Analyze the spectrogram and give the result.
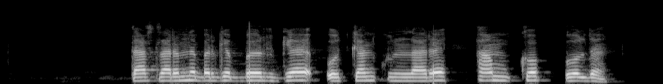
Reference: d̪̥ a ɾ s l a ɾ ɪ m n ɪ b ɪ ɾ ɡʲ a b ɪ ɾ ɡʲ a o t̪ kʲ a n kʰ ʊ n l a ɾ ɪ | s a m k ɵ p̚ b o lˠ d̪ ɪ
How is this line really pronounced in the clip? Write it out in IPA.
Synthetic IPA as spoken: d̪̥ a ɾ s l a ɾ ɪ m n ɪ b ɪ ɾ ɡʲ a b ɪ ɾ ɡʲ a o t̪ kʲ a n kʰ ʊ n l a ɾ ɪ | h a m kʰ ɵ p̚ b o lˠ d̪ ɪ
